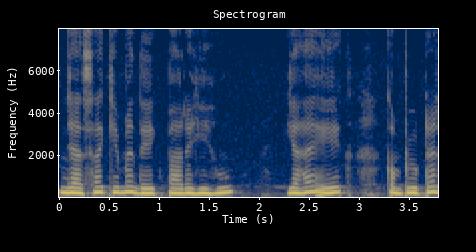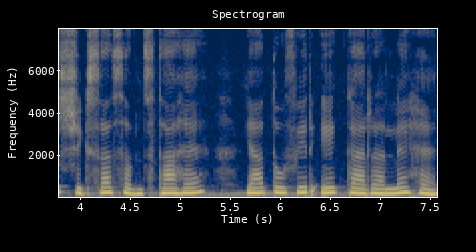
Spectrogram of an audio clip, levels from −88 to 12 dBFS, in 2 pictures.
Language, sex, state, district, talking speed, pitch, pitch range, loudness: Hindi, female, Uttar Pradesh, Jyotiba Phule Nagar, 150 wpm, 225 Hz, 210-235 Hz, -11 LUFS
